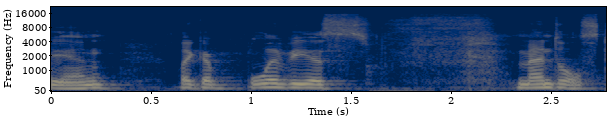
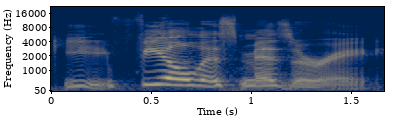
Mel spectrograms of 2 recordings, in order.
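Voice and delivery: brain's voice; 6 semitones higher than usual. Acted. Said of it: "My brain wouldn't let me".

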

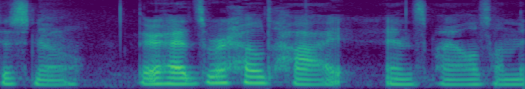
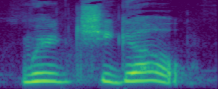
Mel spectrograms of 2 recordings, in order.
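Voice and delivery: high, loud yelled question; yelling; 6 semitones higher, 10 dB louder, slower than usual. A narrator's reading. Luna yells after Snow has vanished, loud and high. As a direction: yell it out, demanding to know. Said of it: "Luna yelled".

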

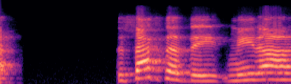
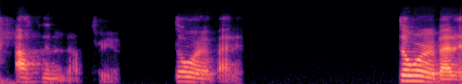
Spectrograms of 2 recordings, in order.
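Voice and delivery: soft reassuring; 7 semitones lower, much faster than usual. Retold or imitated. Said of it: "He says".

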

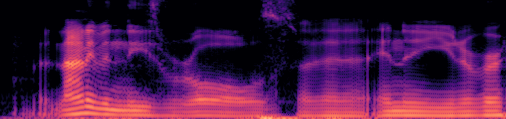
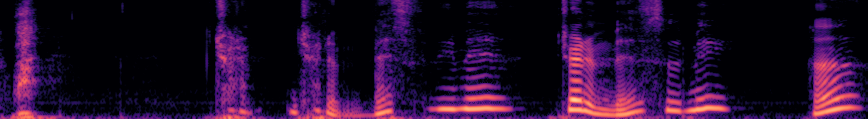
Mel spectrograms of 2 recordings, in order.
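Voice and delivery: high, over-the-top outraged yell; Tuco impression; 13 semitones higher than usual. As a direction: go way over the top, indignant and shrill.

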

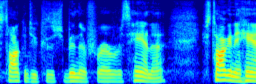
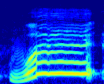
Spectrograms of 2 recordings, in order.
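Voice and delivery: baffled what. Retold or imitated. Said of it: "he was just looking at me like".

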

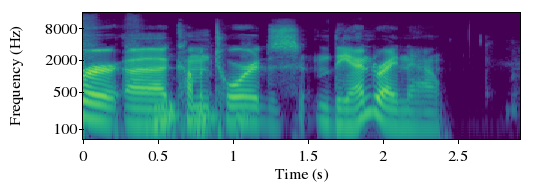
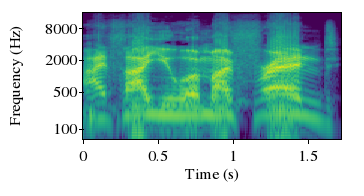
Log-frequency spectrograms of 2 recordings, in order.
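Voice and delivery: loud, drawn-out, high cry of betrayal; betrayed movie shout; 6 semitones higher, 11 dB louder, slower than usual. Acted. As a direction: shout it slowly like a hammed-up mob scene. Acted gangster movie betrayal scene.

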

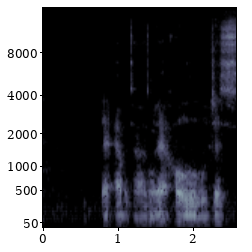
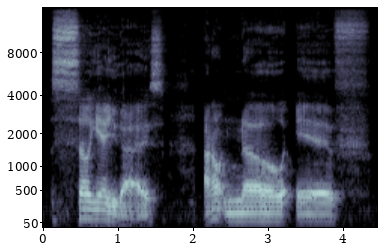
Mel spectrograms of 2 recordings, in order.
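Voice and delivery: emphatic address; 12 dB louder, slower than usual. Real, not acted.

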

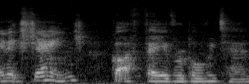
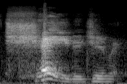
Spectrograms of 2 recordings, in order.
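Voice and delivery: put-on American accent; 3 semitones lower, 8 dB louder, slower than usual. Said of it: "that's the same".

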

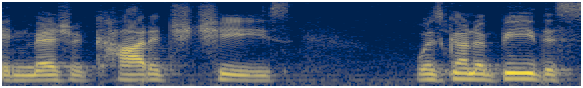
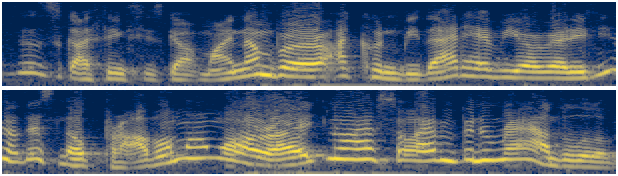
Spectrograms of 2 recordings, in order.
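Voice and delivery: defensive inner voice; 7 semitones higher, 6 dB louder than usual. Retold or imitated. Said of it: "You know, I'm thinking".

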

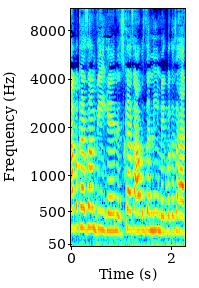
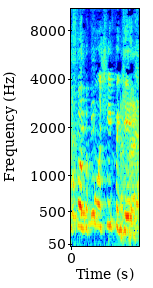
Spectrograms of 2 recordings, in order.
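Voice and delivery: normal talking voice

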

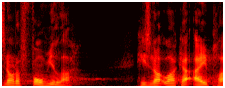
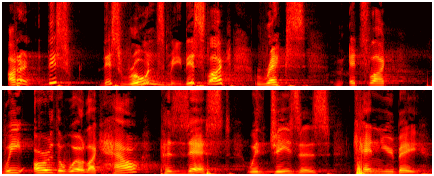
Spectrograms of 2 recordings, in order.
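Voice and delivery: high, cracking cry of awe; overwhelmed; 5 semitones higher, 3 dB louder, slower than usual. Real, not acted. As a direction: let it break out of you, undone. Overwhelmed preacher crying out.

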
